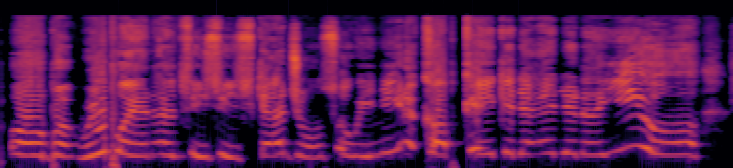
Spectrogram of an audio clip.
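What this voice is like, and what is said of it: Imitates another person's voice. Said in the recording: “It's a really good impression.”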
